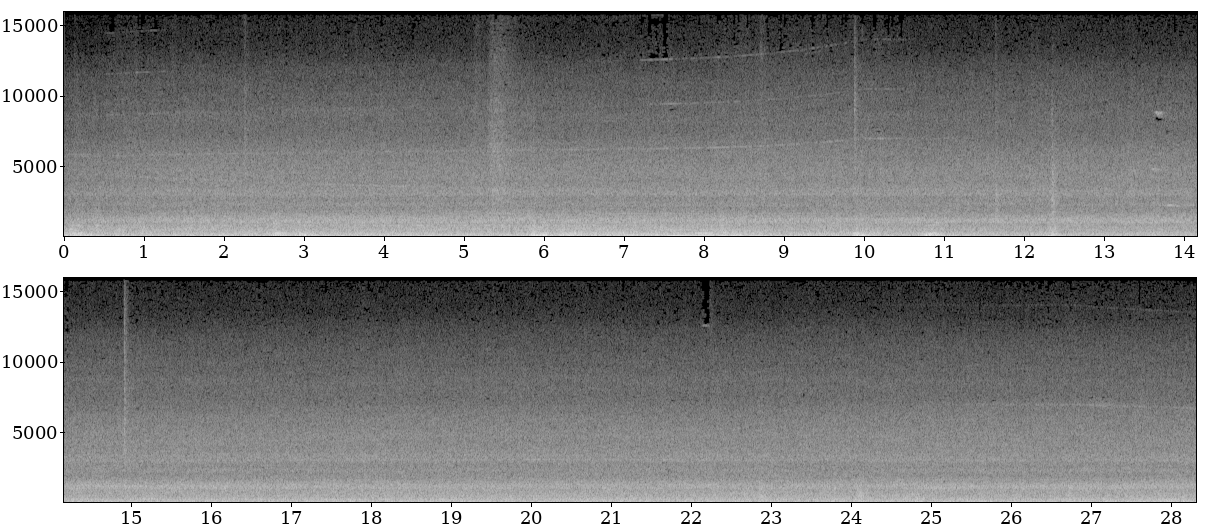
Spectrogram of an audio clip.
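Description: A tram running on its rails, heard from inside: a steady rumble of wheels and track noise, with several low thumps and knocks in the first half.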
